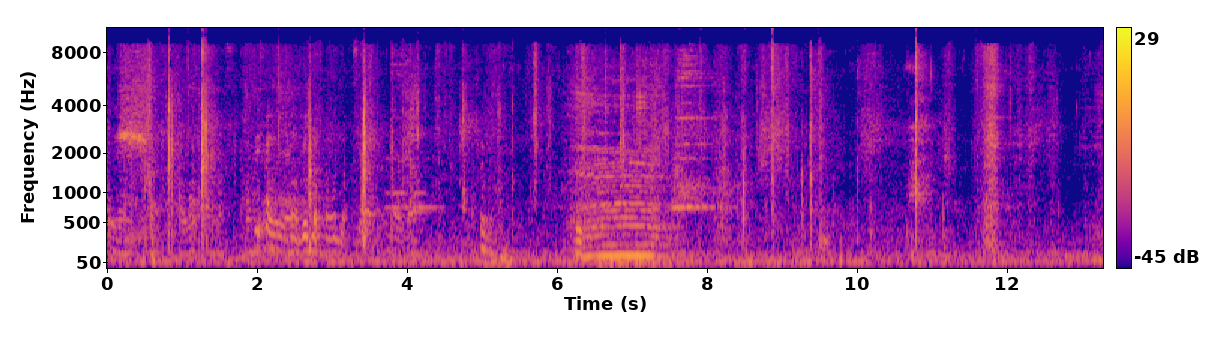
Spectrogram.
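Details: Huge fattened cattle at a pen: amid chatter, footsteps and clatter, one low, resonant moo rises out of the background for about a second, then men's talk resumes.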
